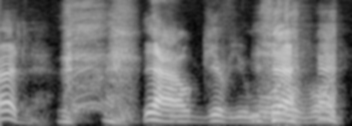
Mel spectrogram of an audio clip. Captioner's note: both laugh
